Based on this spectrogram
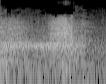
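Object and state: Nothing is struck.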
